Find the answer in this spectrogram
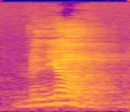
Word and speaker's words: Mignogna: name is and it's pronounced mignon it's much easier than it looks but uh even when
